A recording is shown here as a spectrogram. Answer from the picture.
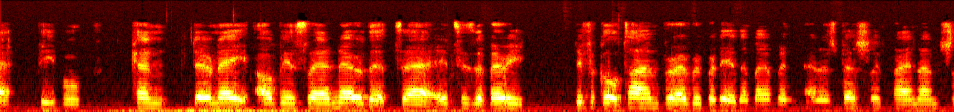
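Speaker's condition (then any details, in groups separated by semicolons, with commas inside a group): Cerebral palsy; non-progressive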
